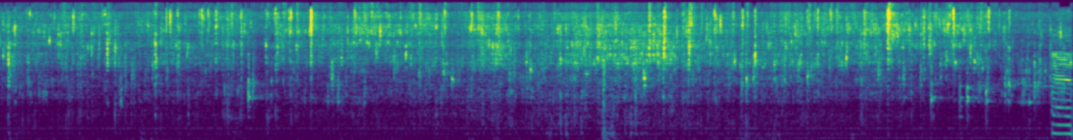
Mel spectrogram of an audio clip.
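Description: Eggs frying in oil in a pan with salt, giving a steady, moderately loud broadband sizzle throughout, with light scraping and clatter of cookware on top.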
